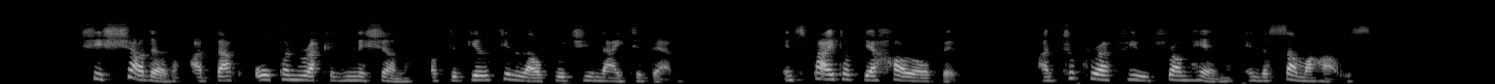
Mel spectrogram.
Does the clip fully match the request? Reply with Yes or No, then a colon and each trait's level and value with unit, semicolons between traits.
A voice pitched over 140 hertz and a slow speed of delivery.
Yes: high, 190 Hz; slow, 115 wpm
